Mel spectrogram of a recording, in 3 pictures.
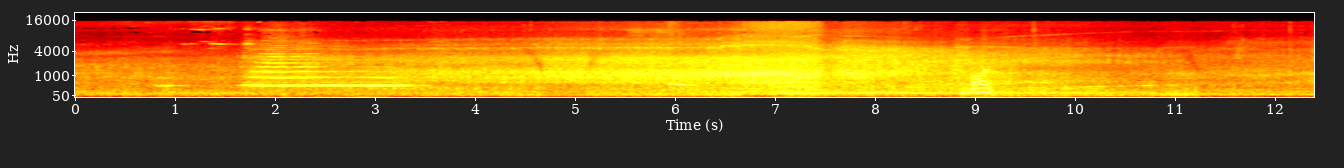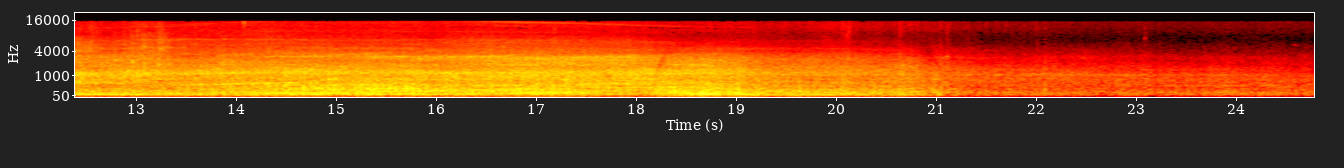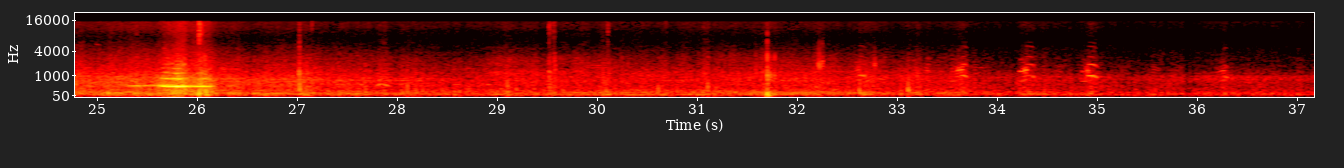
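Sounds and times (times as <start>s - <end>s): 
garbage truck engine rumbling past: 0.0s - 21.0s
speech: 0.8s - 1.8s, 9.0s - 9.3s
loud piercing squeal: 0.8s - 3.5s.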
